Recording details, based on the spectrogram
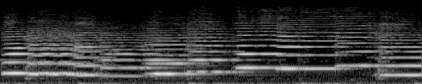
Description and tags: Ungdoms synden (translates to: The sin of adolescence) is a traditional swedish melody (style: polska) from Boda in Dalarna Sweden.
The melody is compsed by Röjås Jonas, aledgely played to him in his old age, by a fellow fiddler. "Who has made that song?" Jonas asked. "You did - many years ago" the player replied "That must have been my sin of adolescense" the composer replied.
This is just the first phrase of the melody recorded by me.
The Boda polska rythm is based in 3/4, but somewhat unevenly spaced.
Every village in the neighboorhood have their distinct muiscal dialect, in the way of how to play a polska. The Boda musical dialect is reputaded throughout Scandinavia.
Recorded with Zoom H4 in my living room Copenhagen.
